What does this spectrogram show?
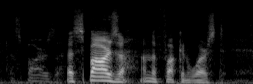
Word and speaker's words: Esparza: Dean Del Rey myself Al Madrigal and Felipe Esperanza uh you gotta listen to him did I say his name right Esparza Esparza I'm the worst um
